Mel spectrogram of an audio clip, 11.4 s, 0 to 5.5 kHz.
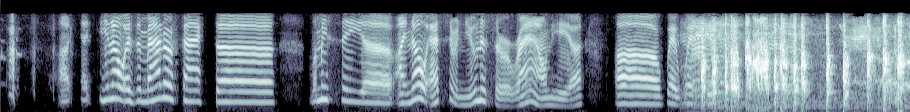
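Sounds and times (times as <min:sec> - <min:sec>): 
speech: 0:00.8 - 0:10.1
chickens clucking: 0:08.6 - 0:11.3.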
